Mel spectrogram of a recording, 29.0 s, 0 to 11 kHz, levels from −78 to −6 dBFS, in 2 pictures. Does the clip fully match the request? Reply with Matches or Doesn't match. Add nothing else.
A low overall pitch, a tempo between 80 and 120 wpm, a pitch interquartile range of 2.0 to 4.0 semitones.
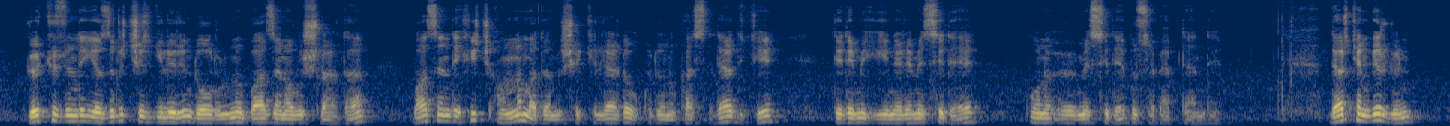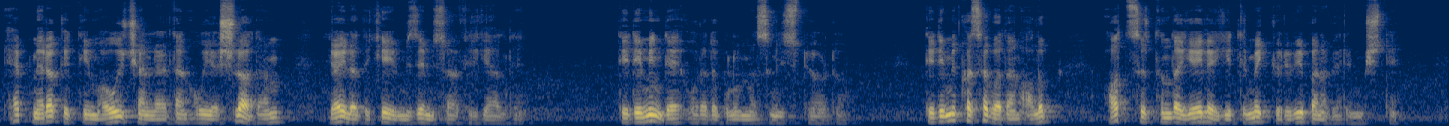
Matches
